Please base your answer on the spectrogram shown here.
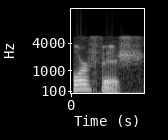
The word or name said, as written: oarfish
